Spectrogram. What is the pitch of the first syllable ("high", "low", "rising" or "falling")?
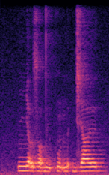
falling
